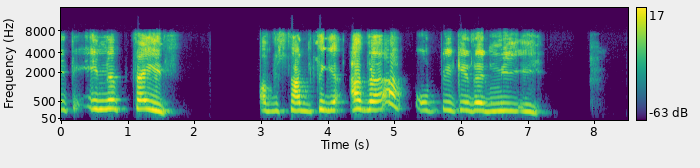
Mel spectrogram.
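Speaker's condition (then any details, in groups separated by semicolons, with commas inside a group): Slurred speech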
